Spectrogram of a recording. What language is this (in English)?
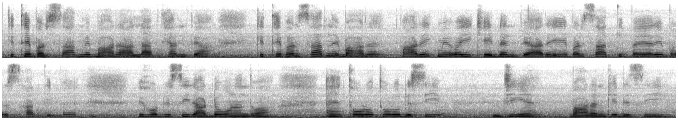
Sindhi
